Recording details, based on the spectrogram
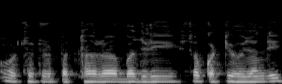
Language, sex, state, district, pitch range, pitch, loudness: Garhwali, male, Uttarakhand, Tehri Garhwal, 125-135 Hz, 125 Hz, -25 LUFS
